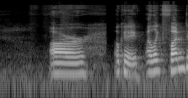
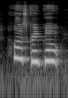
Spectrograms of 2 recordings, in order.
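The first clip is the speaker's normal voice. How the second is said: high greeting; 12 semitones higher, 4 dB louder than usual. Real, not acted. Greeting a chat viewer.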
